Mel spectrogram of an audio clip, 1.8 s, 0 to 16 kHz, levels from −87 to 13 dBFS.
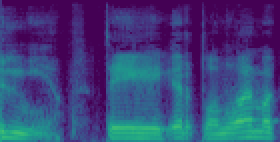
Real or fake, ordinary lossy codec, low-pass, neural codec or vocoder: fake; AAC, 48 kbps; 14.4 kHz; codec, 44.1 kHz, 2.6 kbps, DAC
